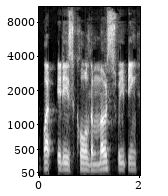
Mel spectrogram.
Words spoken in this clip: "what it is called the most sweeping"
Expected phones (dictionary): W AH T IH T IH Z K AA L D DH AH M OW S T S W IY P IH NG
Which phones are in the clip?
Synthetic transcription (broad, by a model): W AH T IH T IH Z K AA L D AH M OW S T S W IY P IH NG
